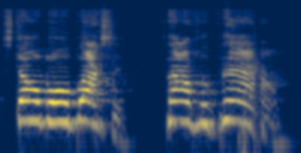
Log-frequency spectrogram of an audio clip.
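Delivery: loud, high hype call of the channel name; shouted sign-off. Real, not acted. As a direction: announce it like a ring call.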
